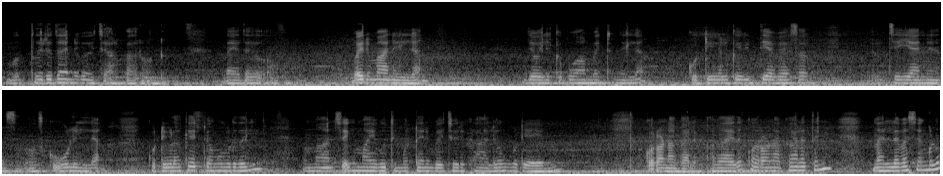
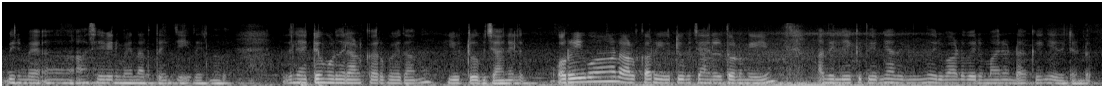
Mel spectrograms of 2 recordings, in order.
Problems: background sounds at intervals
